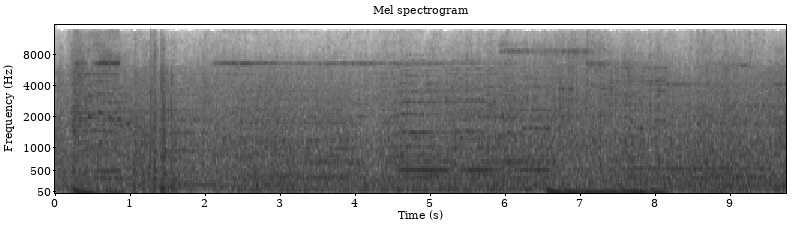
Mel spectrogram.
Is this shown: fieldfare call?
no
